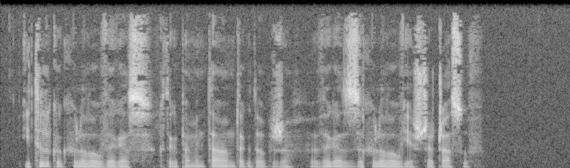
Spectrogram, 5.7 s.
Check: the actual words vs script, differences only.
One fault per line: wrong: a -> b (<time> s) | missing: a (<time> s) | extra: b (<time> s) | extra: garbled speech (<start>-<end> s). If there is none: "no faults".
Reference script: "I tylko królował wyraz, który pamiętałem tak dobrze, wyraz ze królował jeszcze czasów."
no faults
